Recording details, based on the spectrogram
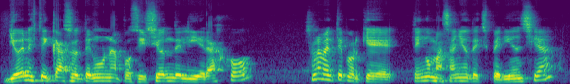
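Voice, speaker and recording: A man's voice: medium pitch, lively intonation, moderate pace. A man hosting a podcast interview, talking casually and agreeably, often backing up his guest. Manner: agreeable, frequent short backchannels. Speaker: podcast host.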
